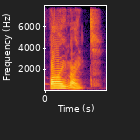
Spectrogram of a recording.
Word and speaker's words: finite: Finite. Finite has two syllables, finite.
